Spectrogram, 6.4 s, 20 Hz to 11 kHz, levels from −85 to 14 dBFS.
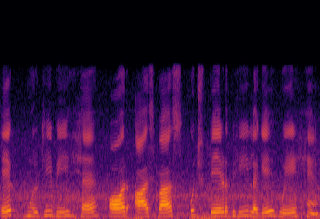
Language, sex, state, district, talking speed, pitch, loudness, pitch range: Hindi, female, Uttar Pradesh, Varanasi, 110 wpm, 200 Hz, -19 LUFS, 195-215 Hz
